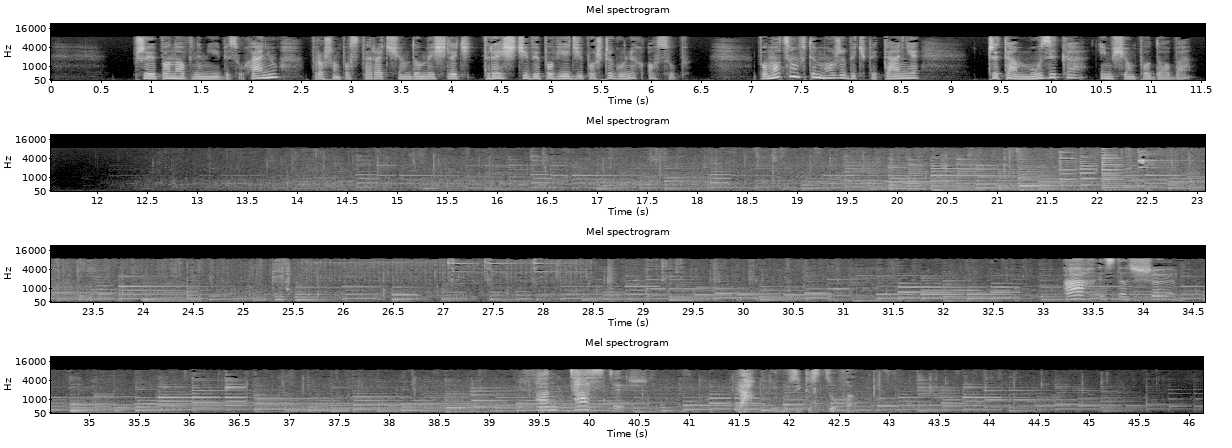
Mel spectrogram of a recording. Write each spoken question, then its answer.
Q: Pomocą w tym może być pytanie, czy ta muzyka im się podoba?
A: Pierwsza kobieta wydaje się być zachwycona.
